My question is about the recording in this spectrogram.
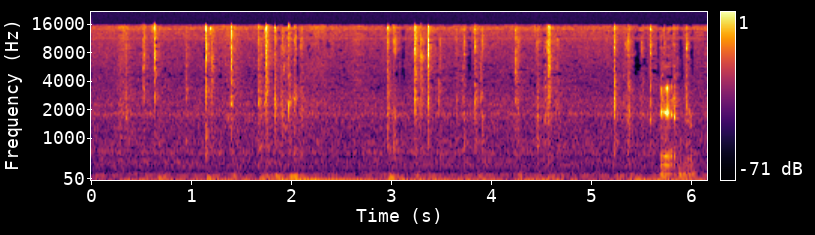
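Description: Typing on a computer keyboard: an irregular run of quick keystrokes.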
